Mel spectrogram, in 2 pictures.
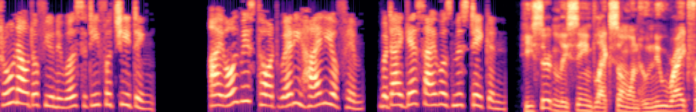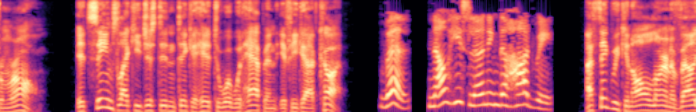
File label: Language School Dialogue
